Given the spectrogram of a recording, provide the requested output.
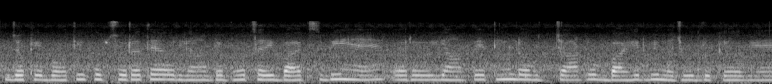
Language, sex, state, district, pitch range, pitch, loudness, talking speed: Hindi, female, Delhi, New Delhi, 205-220 Hz, 215 Hz, -16 LUFS, 195 wpm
